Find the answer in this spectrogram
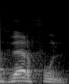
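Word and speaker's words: ظرف: Pas Zarfun. Sinon ça aurait été le Zel. Avec un point.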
